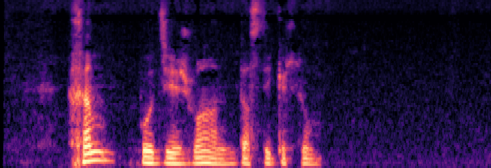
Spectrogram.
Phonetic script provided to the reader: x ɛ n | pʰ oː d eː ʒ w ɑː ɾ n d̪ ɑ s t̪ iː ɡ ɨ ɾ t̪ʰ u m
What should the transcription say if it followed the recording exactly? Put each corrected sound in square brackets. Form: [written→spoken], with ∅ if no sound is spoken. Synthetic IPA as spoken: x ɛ [n→m] | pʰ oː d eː ʒ w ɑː [ɾ→∅] n d̪ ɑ s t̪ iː ɡ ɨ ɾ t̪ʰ u m

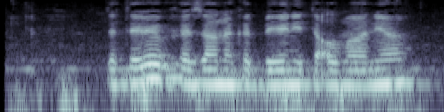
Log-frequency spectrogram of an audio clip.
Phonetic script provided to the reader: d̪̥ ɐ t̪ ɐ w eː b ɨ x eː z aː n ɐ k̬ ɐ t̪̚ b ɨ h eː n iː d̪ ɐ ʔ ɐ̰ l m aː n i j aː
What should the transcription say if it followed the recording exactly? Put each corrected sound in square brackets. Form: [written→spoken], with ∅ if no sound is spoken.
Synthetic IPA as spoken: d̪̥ ɐ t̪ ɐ w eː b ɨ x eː z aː n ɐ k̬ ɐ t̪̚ b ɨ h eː n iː [d̪→t̪] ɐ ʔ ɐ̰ l m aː n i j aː

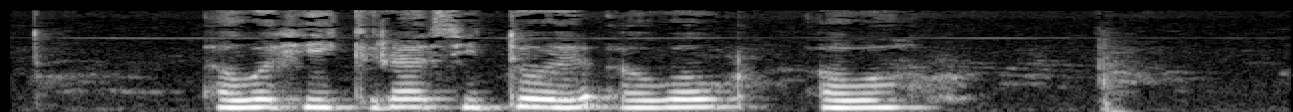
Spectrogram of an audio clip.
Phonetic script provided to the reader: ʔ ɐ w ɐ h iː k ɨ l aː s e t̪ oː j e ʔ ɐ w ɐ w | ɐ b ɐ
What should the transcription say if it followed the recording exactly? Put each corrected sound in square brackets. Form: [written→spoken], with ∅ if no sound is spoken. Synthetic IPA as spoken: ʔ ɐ w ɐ h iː k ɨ [l→ɾ] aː s [e→i] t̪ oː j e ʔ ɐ w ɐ w | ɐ [b→w] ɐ

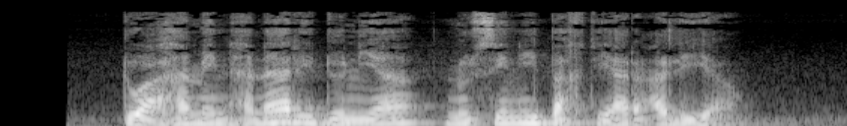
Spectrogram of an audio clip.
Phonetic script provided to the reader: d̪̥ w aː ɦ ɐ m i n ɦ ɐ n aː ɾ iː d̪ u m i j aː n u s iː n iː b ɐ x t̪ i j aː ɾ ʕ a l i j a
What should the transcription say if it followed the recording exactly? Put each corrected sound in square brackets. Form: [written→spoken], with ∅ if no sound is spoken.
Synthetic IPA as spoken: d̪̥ w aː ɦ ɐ m i n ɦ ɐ n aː ɾ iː d̪ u [m→n] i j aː n u s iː n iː b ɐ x t̪ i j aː ɾ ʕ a l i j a

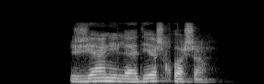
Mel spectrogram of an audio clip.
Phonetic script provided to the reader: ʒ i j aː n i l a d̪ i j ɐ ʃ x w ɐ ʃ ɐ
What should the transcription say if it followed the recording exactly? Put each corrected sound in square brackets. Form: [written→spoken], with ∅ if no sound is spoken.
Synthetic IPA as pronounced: ʒ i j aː n i l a d̪ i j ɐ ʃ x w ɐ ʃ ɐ

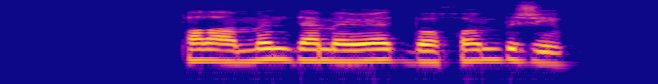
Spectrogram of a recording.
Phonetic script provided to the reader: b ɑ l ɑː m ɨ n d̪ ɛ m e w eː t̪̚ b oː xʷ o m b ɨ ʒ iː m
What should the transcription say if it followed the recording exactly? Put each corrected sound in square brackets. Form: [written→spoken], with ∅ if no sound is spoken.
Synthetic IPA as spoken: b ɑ l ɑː m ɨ n d̪ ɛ m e w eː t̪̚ b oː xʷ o m b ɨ ʒ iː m

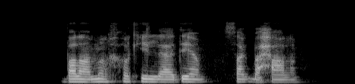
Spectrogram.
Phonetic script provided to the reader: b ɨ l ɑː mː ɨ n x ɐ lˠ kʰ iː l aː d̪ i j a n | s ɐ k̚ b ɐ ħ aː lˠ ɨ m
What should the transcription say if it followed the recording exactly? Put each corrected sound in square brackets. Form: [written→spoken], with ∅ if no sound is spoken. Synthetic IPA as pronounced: b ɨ l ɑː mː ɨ n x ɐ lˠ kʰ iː l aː d̪ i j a [n→m] | s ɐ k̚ b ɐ ħ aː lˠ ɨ m

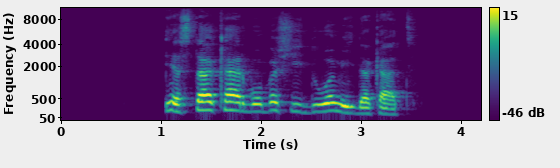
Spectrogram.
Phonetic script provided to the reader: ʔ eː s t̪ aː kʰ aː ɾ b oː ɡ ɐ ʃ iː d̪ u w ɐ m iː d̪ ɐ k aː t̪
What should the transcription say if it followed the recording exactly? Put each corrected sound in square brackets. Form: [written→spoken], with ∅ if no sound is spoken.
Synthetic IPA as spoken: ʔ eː s t̪ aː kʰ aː ɾ b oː [ɡ→b] ɐ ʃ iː d̪ u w ɐ m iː d̪ ɐ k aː t̪

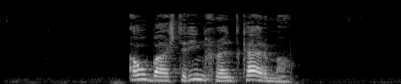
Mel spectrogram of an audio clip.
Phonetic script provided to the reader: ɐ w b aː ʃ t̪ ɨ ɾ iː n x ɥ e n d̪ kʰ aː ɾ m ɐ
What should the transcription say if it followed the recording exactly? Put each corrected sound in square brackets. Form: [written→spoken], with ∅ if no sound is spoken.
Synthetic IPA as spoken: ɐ w b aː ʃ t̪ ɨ ɾ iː n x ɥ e n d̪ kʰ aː ɾ m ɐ

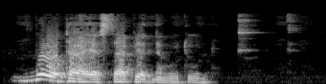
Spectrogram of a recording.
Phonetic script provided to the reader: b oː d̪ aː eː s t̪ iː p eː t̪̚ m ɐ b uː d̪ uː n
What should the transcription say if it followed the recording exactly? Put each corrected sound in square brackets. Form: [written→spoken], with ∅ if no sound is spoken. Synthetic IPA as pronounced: b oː [d̪→t̪] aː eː s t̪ [iː→aː] p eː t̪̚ [m→n] ɐ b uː [d̪→t̪] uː n

